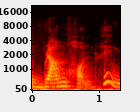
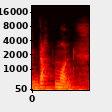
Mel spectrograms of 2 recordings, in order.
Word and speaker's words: ব্রাহ্মণ: নাকে একুচার হবে যেমন এটা হচ্ছে ব্রাহ্মণ ব্রাহ্মণ এরকম আমরা বলি ব্রাহ্মণ একটা হ একটা ম প্রথমটা ব্রাহ এরকম উচ্চারণ হবে হ অর্ধেক তারপর একটা ম ফুল উচ্চারণ হবে ব্রাহ্মণ এরকম এটা দ আর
